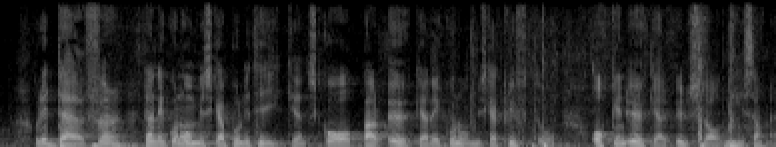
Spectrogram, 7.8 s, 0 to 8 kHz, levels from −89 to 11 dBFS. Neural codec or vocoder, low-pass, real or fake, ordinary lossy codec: none; none; real; none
